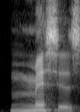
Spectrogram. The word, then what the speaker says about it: Mrs: دا اول و میسټریس، میسټریس، بیا خلکو د دې نه مخفف راواغسته ام آر اس یې کو دا میسز چې آر پکې نه تلفظ کیږي.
